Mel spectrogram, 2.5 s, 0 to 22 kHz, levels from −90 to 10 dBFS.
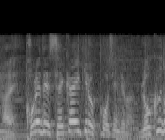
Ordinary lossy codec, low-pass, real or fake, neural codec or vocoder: none; none; real; none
